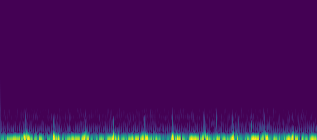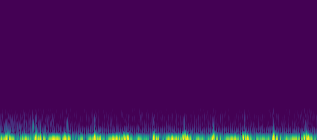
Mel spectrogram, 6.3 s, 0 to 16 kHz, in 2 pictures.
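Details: Own heartbeat recorded after eating, audio enhanced: low regular thumps at about 100 beats a minute over a steady low hum; normal heart sounds.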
